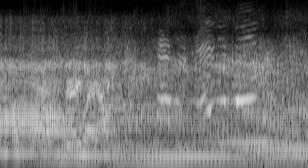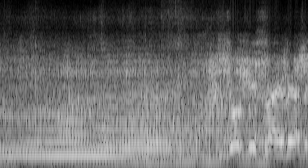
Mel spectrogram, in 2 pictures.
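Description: An MXS aerobatic plane passes low and fast at a powerboat event. Its loud propeller engine drones steadily and the pitch shifts as it goes by, under near continuous commentary.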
